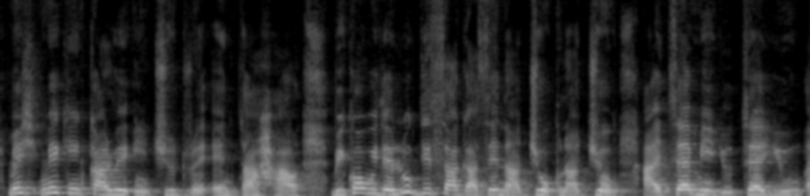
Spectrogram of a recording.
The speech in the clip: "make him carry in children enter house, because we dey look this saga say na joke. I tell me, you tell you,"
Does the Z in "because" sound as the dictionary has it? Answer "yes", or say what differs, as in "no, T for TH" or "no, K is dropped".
no, S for Z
